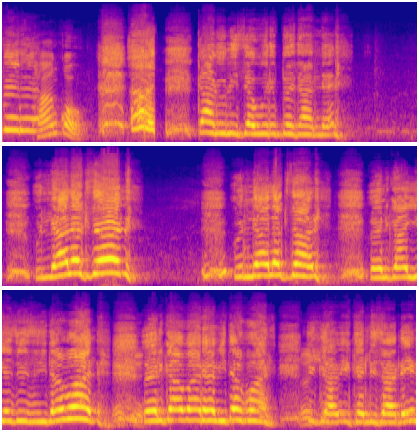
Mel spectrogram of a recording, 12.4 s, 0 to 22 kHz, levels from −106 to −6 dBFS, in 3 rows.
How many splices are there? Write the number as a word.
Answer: one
